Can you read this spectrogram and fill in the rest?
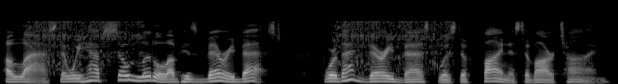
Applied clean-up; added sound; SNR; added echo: classical method Wiener filter.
